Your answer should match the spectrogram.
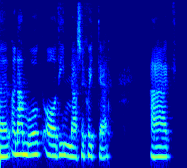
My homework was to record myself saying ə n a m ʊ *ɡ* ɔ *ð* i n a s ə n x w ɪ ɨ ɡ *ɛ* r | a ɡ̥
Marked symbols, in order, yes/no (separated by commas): yes, yes, yes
